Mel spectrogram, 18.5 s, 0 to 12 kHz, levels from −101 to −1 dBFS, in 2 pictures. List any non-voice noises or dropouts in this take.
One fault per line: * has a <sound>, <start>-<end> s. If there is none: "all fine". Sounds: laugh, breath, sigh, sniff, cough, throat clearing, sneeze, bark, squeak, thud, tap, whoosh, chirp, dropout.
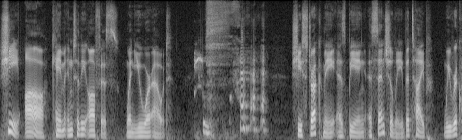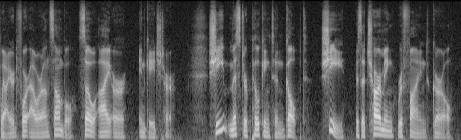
* has a laugh, 3.9-5.4 s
